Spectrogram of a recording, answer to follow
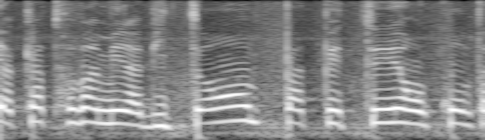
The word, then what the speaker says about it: Papeete: Les Français ils disent Papette, je ne sais pas pourquoi, mais... Oui, en tahitien on dit Papeete. Ah d'accord, vous prononcez le « e » à la fin, c'est ça?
